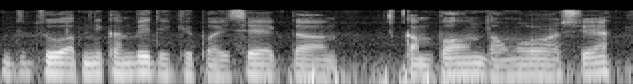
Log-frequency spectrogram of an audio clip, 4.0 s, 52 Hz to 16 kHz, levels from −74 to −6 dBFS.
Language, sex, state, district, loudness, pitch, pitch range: Nagamese, male, Nagaland, Dimapur, -19 LUFS, 100 Hz, 95-110 Hz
